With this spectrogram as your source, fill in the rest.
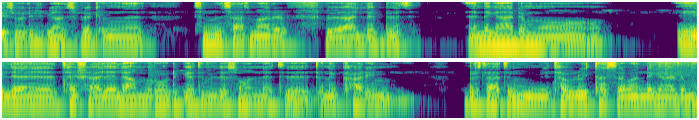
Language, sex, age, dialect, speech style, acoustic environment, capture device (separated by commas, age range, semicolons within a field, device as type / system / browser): Amharic, male, 18-24, Ethiopia - Gondar, happy; excited; focused, nature; silence, mobile / Linux / Chrome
